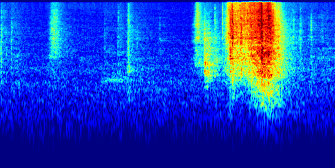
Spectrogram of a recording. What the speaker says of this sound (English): I'll give it a quick shuffle.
